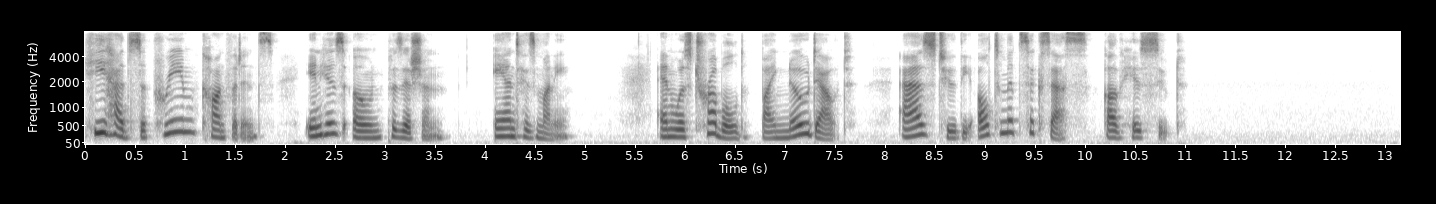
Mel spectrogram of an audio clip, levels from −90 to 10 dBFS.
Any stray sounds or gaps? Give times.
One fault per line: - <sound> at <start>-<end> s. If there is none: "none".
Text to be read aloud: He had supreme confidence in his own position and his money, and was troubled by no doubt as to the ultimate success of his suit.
none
